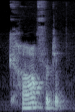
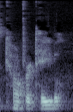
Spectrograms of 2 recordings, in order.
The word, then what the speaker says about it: comfortable: Often students mispronounce it and then they say it as comfortable, which is very, very, very oftentimes I hear it like comfortable. They probably think like the root of this word is table.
